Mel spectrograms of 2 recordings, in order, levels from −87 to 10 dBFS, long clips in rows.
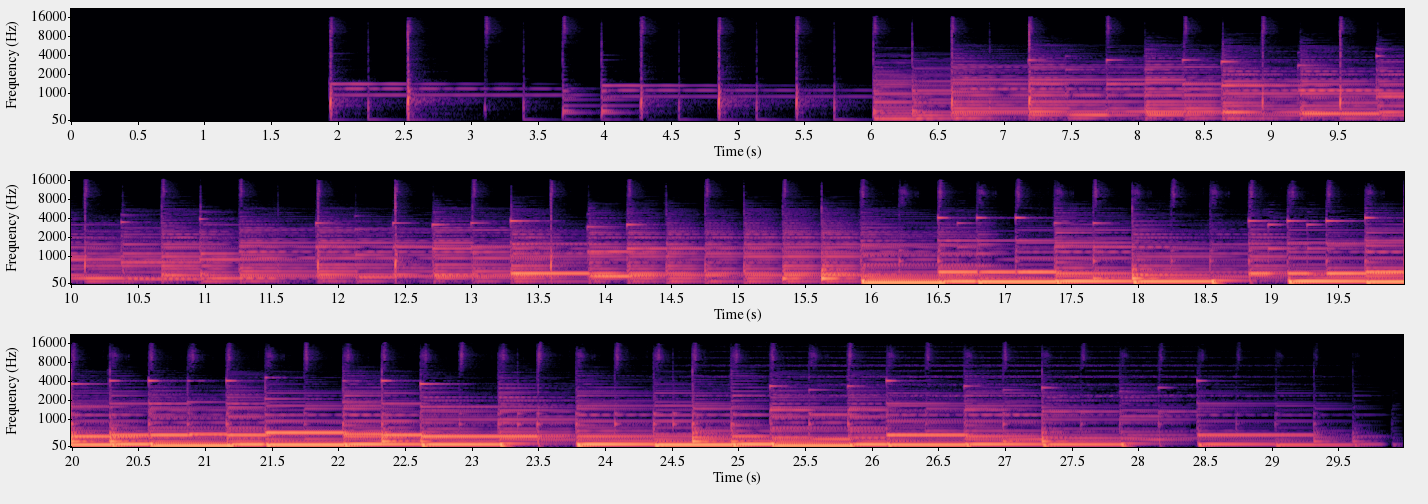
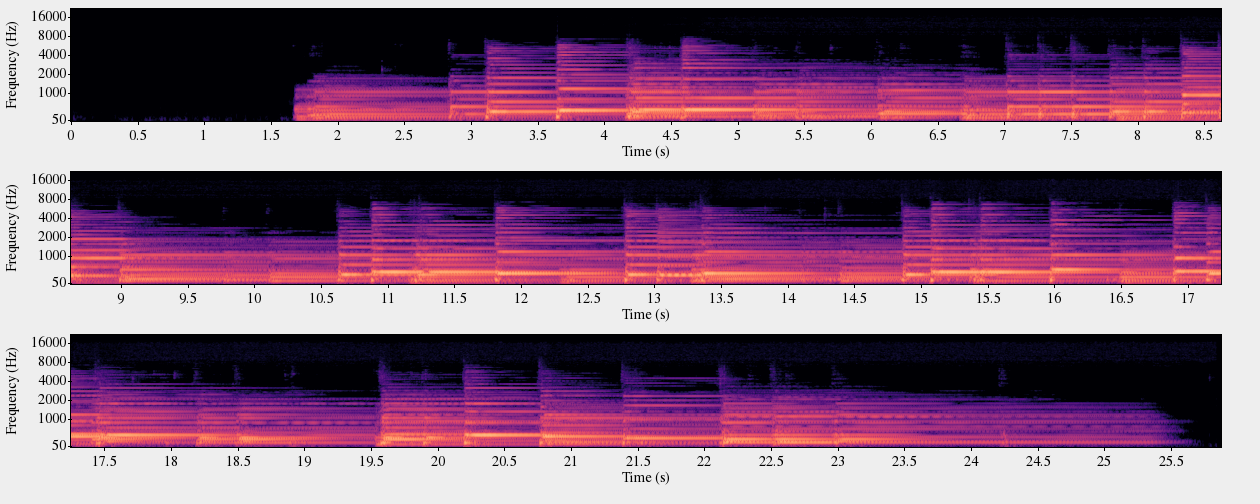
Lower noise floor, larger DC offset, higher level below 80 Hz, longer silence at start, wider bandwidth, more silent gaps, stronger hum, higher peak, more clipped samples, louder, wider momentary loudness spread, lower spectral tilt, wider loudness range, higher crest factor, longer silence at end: second, -50 dBFS vs -80 dBFS; neither; first, -24 dBFS vs -46 dBFS; first, 1.95 s vs 1.7 s; first, 13.5 kHz vs 7 kHz; neither; neither; about the same, 0 dBFS vs 0 dBFS; neither; second, -17 LUFS vs -14 LUFS; first, 17 LU vs 13 LU; about the same, -8 dB/octave vs -8.5 dB/octave; first, 22 LU vs 5 LU; about the same, 16 dB vs 14 dB; second, 0.2 s vs 0.55 s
